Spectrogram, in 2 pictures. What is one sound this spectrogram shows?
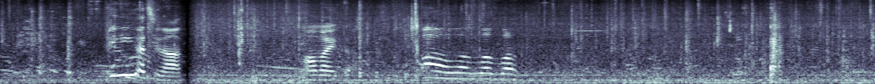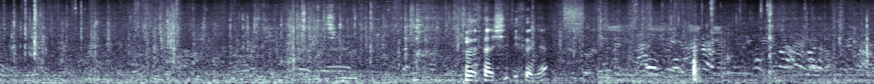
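Young women talk playfully in high voices nearby.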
